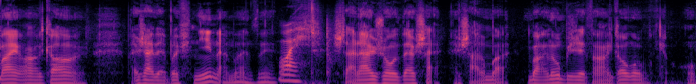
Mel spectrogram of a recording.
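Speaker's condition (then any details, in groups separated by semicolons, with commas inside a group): Cerebral palsy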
